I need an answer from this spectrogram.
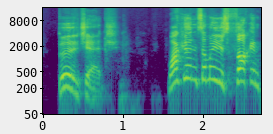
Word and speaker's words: Buttigieg: Michael Parton says, real quick, it's pronounced boot edge. Buttigieg.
